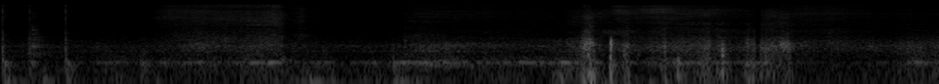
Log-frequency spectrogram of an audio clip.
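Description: Fingertips with short nails rub and scratch across the text and page edge of a large open art book with thick glossy paper pages, lying on a wooden table. Quiet, soft papery brushing swells and fades over a faint steady low hum, then a few sharper, brighter scratches stand out near the end.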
